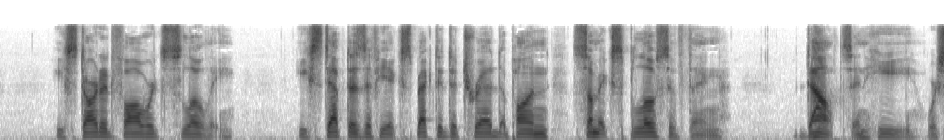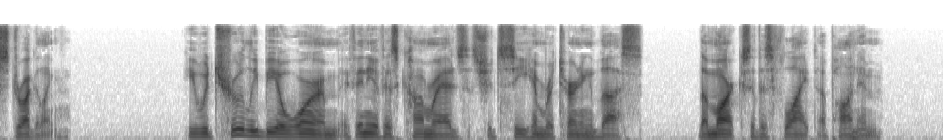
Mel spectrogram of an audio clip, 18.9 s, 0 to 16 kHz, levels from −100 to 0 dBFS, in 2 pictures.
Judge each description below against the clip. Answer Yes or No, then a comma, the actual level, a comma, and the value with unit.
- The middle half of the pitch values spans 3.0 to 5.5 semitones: Yes, average, 3.8 semitones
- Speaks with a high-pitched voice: No, very low, 95 Hz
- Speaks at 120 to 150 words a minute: Yes, average, 140 wpm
